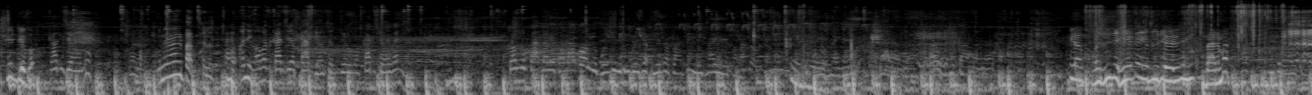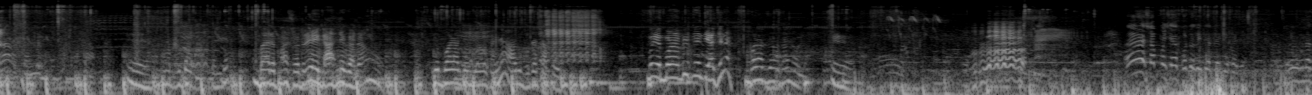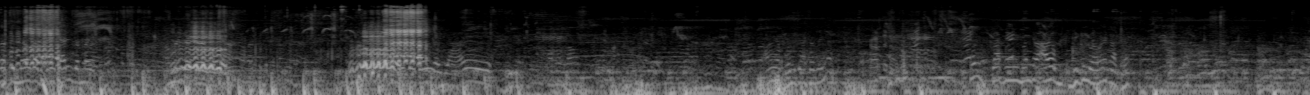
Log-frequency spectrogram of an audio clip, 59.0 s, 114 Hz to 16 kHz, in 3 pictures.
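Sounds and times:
goat bleating: 19.0 - 19.9, 27.7 - 28.8, 34.3 - 35.3, 39.4 - 40.4, 41.9 - 42.9, 44.6 - 45.9.

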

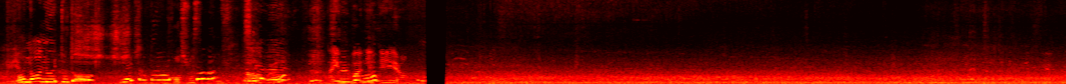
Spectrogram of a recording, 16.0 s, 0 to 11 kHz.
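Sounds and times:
people's voices: 0.0 - 6.4
road traffic noise: 0.0 - 16.0.

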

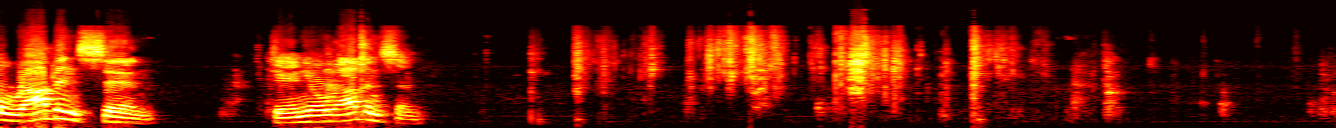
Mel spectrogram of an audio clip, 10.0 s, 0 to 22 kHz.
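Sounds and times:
cards rustling: 4.3 - 8.0.

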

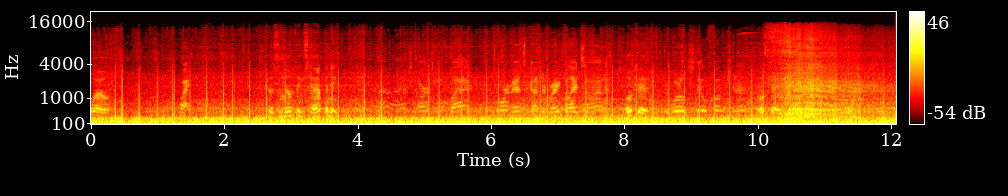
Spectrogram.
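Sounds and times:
car engine exhaust rumble: 0.0 - 12.0
people's voices: 1.2 - 11.7.

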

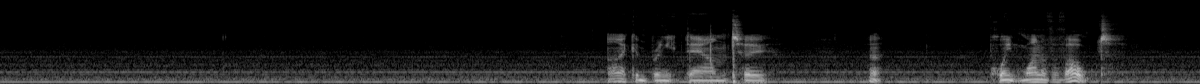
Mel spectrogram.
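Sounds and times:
transformer mains hum: 0.0 - 12.0.

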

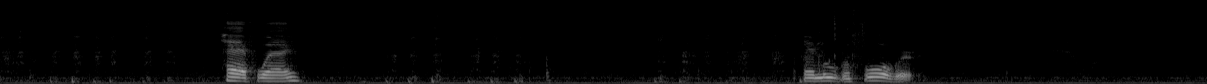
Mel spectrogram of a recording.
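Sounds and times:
marker pen scratching: 0.0 - 1.8, 3.8 - 5.3, 6.5 - 8.8.

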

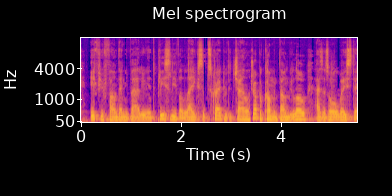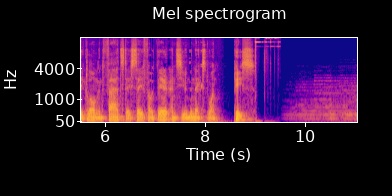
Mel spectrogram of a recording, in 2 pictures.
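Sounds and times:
soft music with sustained chords: 9.7 - 11.0.

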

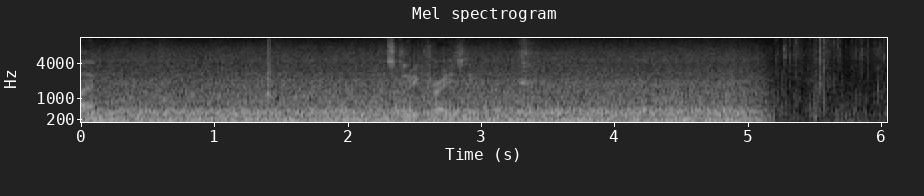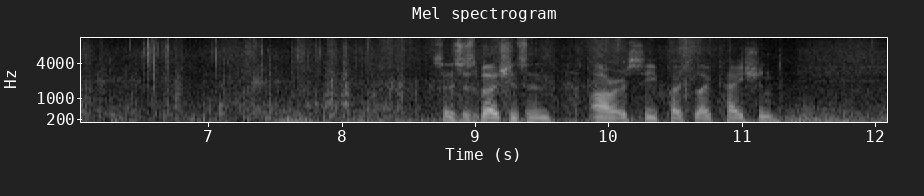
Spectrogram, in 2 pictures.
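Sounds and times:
footsteps on dry ground: 5.2 - 12.0.

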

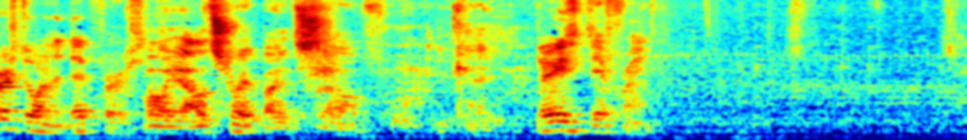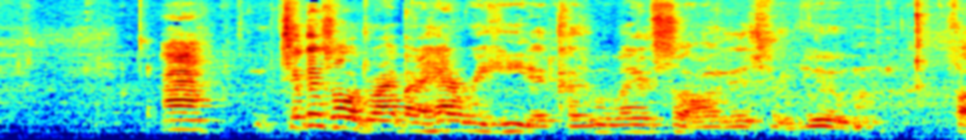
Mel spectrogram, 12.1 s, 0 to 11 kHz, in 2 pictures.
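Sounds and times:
low room hiss: 0.0 - 12.0
faint chewing: 1.9 - 7.8
soft mouth clicks: 4.7 - 6.3.

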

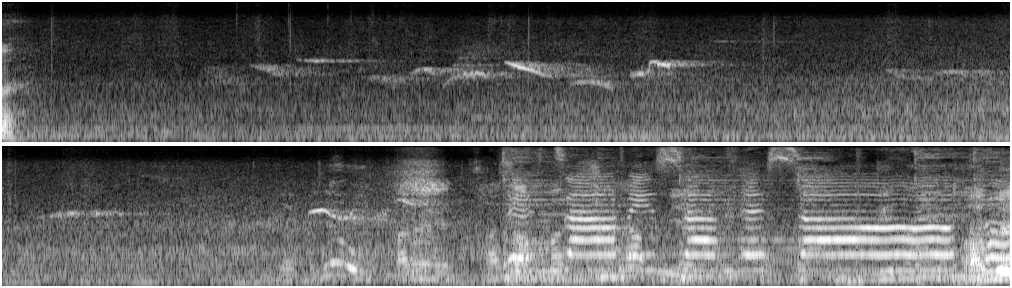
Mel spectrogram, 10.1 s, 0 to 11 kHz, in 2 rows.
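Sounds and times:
birds chirping: 0.0 - 10.0
street background hiss: 0.0 - 10.0.

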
